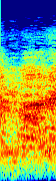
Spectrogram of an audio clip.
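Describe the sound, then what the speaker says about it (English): Riverdale fans cheering at a varsity high school football game against Gulf Coast, a dense, loud crowd roar that stays steady throughout. "these Riverdale fans are fired up"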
